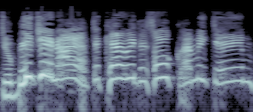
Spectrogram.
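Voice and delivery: mock, very high, top-of-the-lungs screaming. Retelling a speech where Margaret screams at the team: imitating Margaret screaming. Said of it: "she starts screaming at the top of her lungs".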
